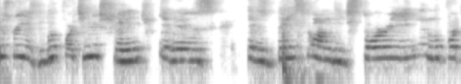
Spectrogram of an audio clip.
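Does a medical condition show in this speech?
Yes: cerebral palsy; voice slightly affected.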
